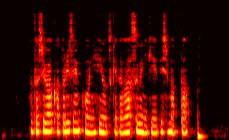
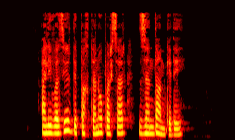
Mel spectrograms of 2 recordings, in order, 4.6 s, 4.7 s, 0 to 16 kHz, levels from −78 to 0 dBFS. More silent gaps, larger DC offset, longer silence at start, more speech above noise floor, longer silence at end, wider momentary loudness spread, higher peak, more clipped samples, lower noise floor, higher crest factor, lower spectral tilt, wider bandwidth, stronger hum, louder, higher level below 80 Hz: neither; neither; second, 0.6 s vs 0.85 s; second, 44 dB vs 65 dB; second, 0.5 s vs 1.05 s; about the same, 10 LU vs 8 LU; about the same, -6 dBFS vs -4 dBFS; neither; second, -65 dBFS vs -86 dBFS; about the same, 16 dB vs 18 dB; about the same, -6 dB/octave vs -5 dB/octave; about the same, 11.5 kHz vs 11.5 kHz; neither; about the same, -22 LUFS vs -21 LUFS; first, -54 dBFS vs -64 dBFS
